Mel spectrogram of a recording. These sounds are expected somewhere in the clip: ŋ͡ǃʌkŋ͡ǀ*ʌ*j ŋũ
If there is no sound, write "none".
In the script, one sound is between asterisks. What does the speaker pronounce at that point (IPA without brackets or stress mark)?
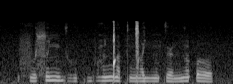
ʌ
